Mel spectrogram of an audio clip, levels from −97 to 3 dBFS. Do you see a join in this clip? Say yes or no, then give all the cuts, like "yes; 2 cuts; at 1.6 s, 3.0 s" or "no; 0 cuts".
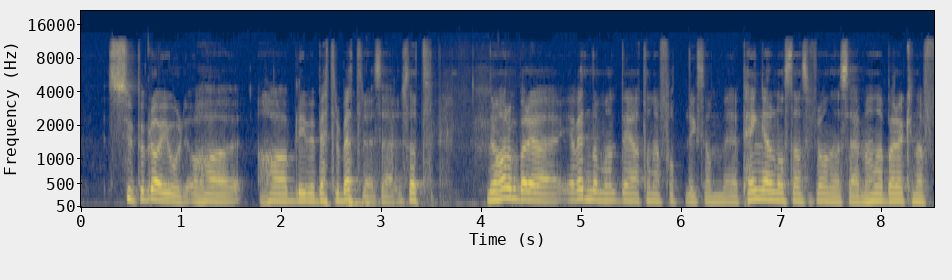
no; 0 cuts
